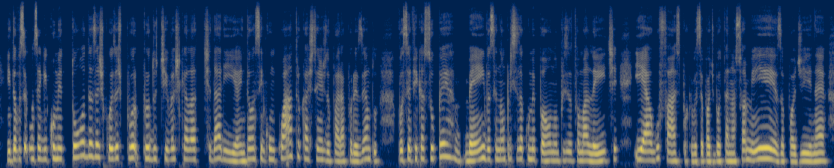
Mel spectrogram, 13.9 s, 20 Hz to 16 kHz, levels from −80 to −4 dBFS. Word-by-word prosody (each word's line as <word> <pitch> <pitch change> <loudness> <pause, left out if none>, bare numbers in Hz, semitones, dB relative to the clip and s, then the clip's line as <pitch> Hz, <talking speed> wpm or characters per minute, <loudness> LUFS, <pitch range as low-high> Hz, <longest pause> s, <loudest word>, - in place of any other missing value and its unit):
Então, 220 +2 +3
você 220 +2 +3
consegue 225 -1 -1
comer 230 -1 0
todas 280 +2 +2
as 265 -1 +2
coisas 235 +1 +3
por 245 0 +2
produtivas 225 -1 -1
que 230 - -5
ela 215 0 +1
te - - -9
daria, 200 -6 0
então, 180 +6 0
assim, 230 +1 -3
com 210 +1 -3
4 270 +6 -1
castanhas 225 -3 -4
do 185 - -2
pará, 175 -1 -2
por 180 +1 -7
exemplo, 185 +3 -2 0.3
você 205 +2 +2
fica 230 +1 -1
super 245 +5 +1 0.2
bem, 185 +6 +4
você 220 0 -2
não 215 +1 -3
precisa 225 0 -2
comer 220 0 -2
pão, 185 -1 0
não 185 -1 -3
precisa 190 0 -7
tomar 185 0 -1
leite, 180 +4 +1 0.3
e 215 - +2
é 200 - +5
algo 195 +5 -1
fácil, 185 -6 -3
porque 175 -2 -8
você 170 +1 -2
pode 170 -1 0
botar 175 +1 -1
na 175 0 +1
sua 205 +4 -2
mesa, 210 -3 +5
pode, 170 0 +1
né, 180 +1 +1
215 Hz, 205 wpm, -22 LUFS, 180-230 Hz, 0.3 s, é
